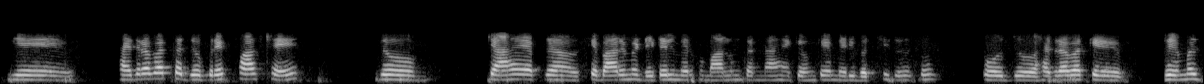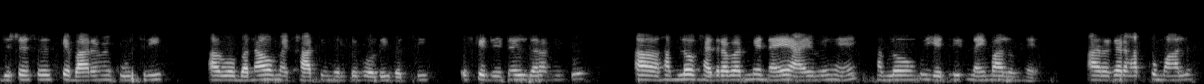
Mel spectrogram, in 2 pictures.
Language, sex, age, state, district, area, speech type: Urdu, female, 45-60, Telangana, Hyderabad, urban, conversation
